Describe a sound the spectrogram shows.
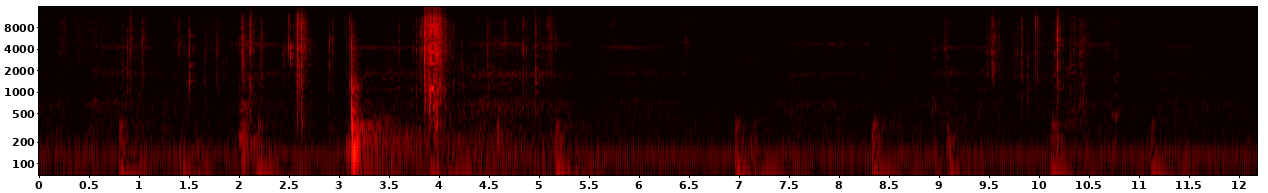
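Plastic card sleeves rustle and crinkle as cards are handled.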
